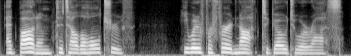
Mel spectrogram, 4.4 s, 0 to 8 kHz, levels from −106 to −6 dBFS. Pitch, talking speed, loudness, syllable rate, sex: 190 Hz, 220 wpm, -17 LUFS, 5.8 syllables/s, female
